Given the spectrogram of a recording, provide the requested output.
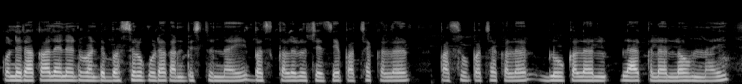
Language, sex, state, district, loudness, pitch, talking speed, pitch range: Telugu, female, Telangana, Mahabubabad, -19 LUFS, 185 Hz, 145 wpm, 180-190 Hz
